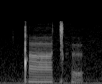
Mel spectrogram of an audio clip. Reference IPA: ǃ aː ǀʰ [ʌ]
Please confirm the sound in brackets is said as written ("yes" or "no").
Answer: no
